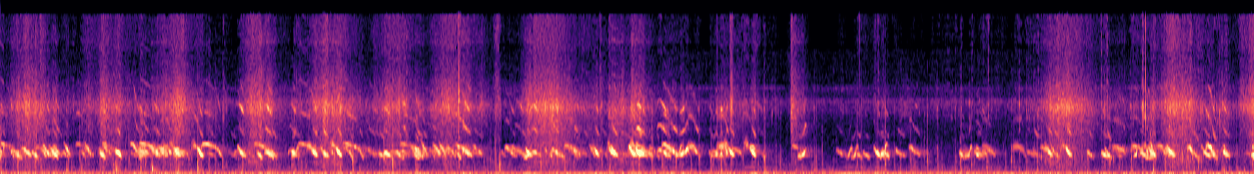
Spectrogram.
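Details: Busy chick chirping: many high, downslurred peeps pile over one another in an unbroken stream, with occasional rustles and a soft low hum.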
